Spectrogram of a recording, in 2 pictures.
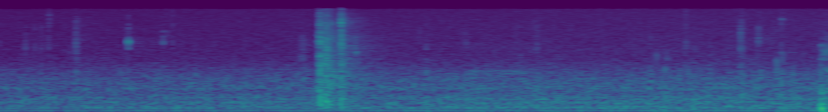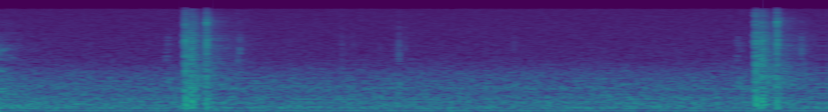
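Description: Camera shutter clicking about four times at uneven intervals as frames of a manual focus stack are taken, over a faint steady low hum.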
